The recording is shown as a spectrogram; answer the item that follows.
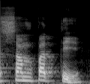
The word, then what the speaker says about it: संपत्ति: से हो गया स और जब हम संपत्ति बोलते हैं तो संपत्ति बोलने के दौरान अनुसर की जो मात्रा है उसका उच्चारण मो जैसा लग रहा है इसलिए मो लग रहा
